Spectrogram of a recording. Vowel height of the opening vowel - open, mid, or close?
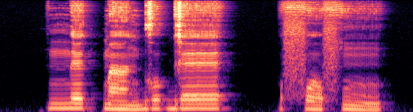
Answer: mid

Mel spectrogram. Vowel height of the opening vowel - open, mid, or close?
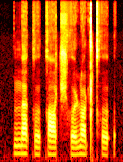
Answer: open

